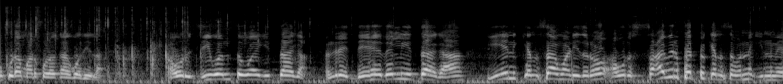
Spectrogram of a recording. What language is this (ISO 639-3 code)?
ara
